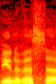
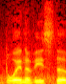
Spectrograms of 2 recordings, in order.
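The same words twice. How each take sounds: First: It is said with an anglicized English pronunciation. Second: It is said with a Spanish pronunciation. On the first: This is how locals say the town's name. "We call it" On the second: This is the original form that outsiders use. "I know it's supposed to be"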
